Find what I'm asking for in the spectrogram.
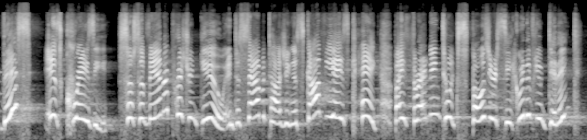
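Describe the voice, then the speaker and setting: Squeaky lil game sidekick girl, super high, bouncy. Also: big pitch swings, normal speed, hardly any pauses. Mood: shocked. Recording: game audio with reverb.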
